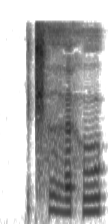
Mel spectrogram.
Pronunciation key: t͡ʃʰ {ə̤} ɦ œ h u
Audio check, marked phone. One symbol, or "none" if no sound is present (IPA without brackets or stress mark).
ə̤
